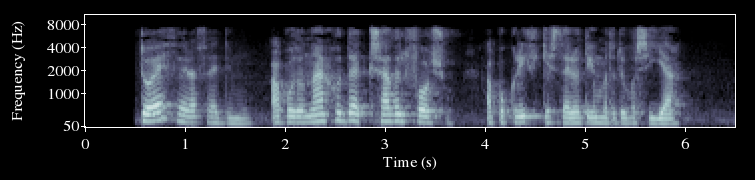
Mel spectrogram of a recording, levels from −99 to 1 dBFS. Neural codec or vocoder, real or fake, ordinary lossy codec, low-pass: none; real; AAC, 48 kbps; 7.2 kHz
